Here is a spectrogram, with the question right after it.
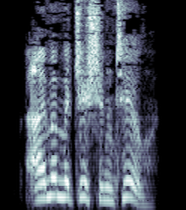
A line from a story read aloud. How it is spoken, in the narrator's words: And then I blurted out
